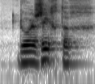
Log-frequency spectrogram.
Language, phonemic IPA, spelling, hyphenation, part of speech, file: Dutch, /ˌdoːrˈzɪx.təx/, doorzichtig, door‧zich‧tig, adjective, Nl-doorzichtig.ogg
- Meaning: transparent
